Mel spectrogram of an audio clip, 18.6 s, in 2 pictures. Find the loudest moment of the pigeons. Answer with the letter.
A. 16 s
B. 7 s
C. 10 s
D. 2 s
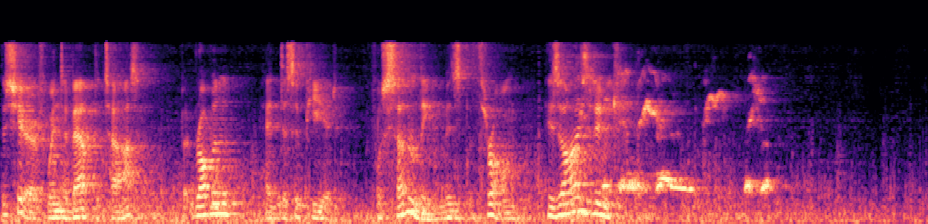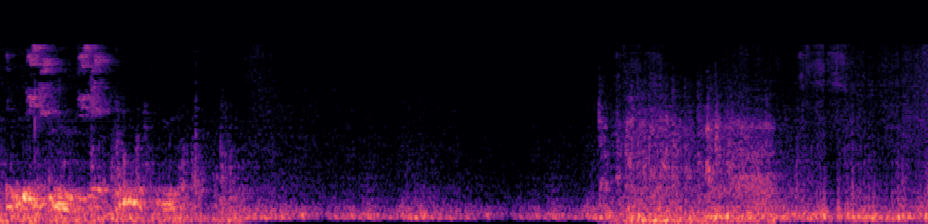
B.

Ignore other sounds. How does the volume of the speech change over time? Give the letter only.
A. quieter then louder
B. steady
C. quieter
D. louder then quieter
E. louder
A.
